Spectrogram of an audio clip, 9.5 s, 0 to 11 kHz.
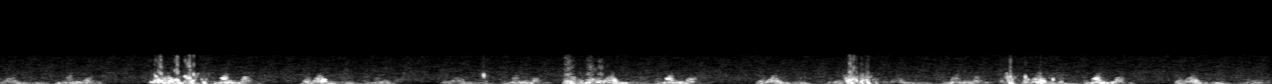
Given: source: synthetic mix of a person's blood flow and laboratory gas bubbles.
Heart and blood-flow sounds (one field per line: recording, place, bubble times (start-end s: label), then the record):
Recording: Doppler ultrasound of blood flow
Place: precordium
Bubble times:
1.12-1.58 s: bubbles
3.59-3.67 s: bubbles
4.21-4.54 s: bubbles
6.31-6.61 s: bubbles
7.49-7.98 s: bubbles
From the record:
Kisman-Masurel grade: 232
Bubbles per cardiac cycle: several, 3 to 8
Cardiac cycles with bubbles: 50 to 99%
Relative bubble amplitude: moderate (0.250 to 0.450)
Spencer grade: 3 (all of the cardiac periods contain showers or single bubble signals, but not dominating or overriding the cardiac motion signals)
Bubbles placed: only in the low amplitude regions of the cardiac cycle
